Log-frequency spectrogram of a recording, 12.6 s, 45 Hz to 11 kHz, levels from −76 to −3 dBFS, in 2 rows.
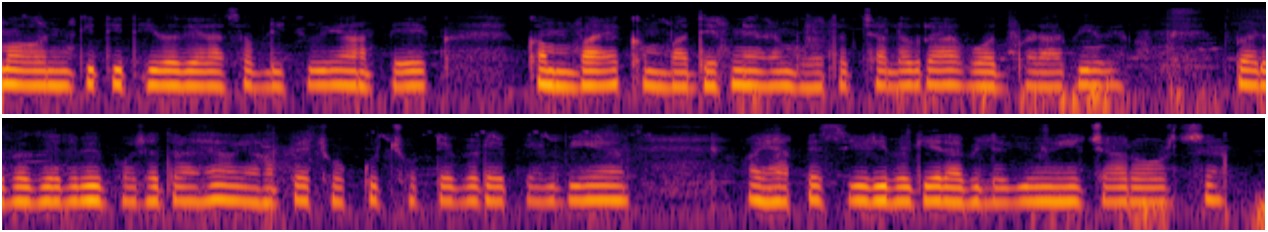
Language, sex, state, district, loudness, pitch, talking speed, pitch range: Hindi, female, Uttar Pradesh, Jyotiba Phule Nagar, -28 LUFS, 190 Hz, 245 wpm, 180-195 Hz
